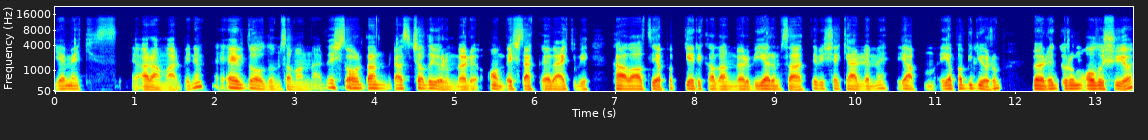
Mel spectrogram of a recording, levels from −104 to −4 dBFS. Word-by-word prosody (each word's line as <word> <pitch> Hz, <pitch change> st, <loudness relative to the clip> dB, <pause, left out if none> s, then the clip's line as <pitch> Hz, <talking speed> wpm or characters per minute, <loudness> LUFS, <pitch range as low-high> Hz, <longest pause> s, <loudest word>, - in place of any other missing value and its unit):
yemek 105 Hz, 0 st, -2 dB, 0.2 s
s -, -, -22 dB, 0.2 s
eee, -, -, -11 dB
aram 80 Hz, -4 st, +1 dB
var 80 Hz, +1 st, -6 dB
benim. 165 Hz, -, -3 dB, 0.2 s
Evde 130 Hz, -1 st, +2 dB
olduğum 90 Hz, -6 st, -2 dB
zamanlarda, 90 Hz, -, -7 dB
işte, 145 Hz, 0 st, -1 dB
oradan 130 Hz, -1 st, +2 dB
biraz 120 Hz, 0 st, -2 dB
çalıyorum, 120 Hz, -10 st, -1 dB
böyle, 85 Hz, -2 st, 0 dB
15 95 Hz, -5 st, -1 dB
dakikaya 95 Hz, +1 st, +1 dB
belki 95 Hz, +1 st, 0 dB
bir 95 Hz, 0 st, -5 dB, 0.3 s
kahvaltı 100 Hz, -2 st, +3 dB
yapıp -, -, -1 dB
geri 110 Hz, -3 st, +1 dB
kalan, 95 Hz, -1 st, -1 dB
böyle, 95 Hz, 0 st, 0 dB
bir 105 Hz, -, -3 dB
yarım 105 Hz, -3 st, +4 dB
saatte 85 Hz, +9 st, 0 dB
bir 115 Hz, -, -3 dB
şekerleme 105 Hz, +1 st, -3 dB
yapm -, -, -2 dB, 0.2 s
yapabiliyorum. 120 Hz, +1 st, +1 dB, 0.4 s
Böyle 115 Hz, +1 st, +5 dB
durum 115 Hz, +1 st, +2 dB
oluşuyor, 115 Hz, +1 st, +4 dB
105 Hz, 145 wpm, -26 LUFS, 95-120 Hz, 0.4 s, Böyle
